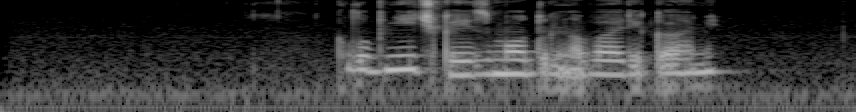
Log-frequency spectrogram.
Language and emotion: Russian, sad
